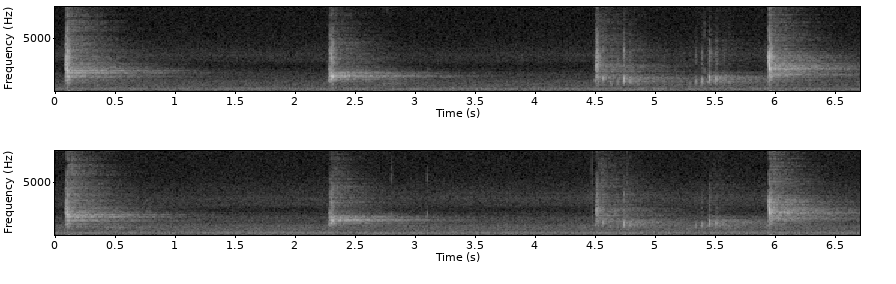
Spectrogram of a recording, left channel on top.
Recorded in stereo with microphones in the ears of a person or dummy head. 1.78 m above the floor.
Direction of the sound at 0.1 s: 20° left (ahead or behind).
